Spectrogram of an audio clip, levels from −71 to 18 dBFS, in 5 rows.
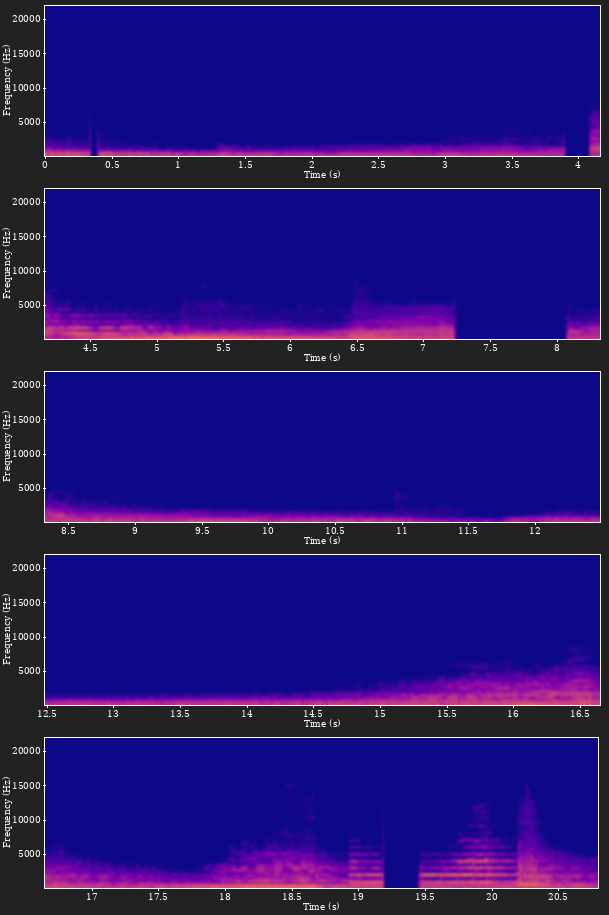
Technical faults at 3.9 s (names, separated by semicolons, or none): Bluetooth dropout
